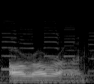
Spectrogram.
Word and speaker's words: aoron: pretty far out there oh it's pronounced or aoron okay that's right so in that case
